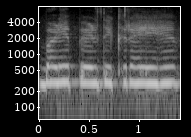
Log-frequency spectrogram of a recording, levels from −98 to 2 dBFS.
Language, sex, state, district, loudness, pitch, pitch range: Hindi, female, Bihar, Araria, -29 LUFS, 290 Hz, 285-290 Hz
